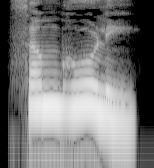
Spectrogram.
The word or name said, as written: ಸಂಭೋಳಿ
